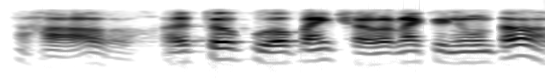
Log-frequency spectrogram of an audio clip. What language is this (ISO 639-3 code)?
ori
